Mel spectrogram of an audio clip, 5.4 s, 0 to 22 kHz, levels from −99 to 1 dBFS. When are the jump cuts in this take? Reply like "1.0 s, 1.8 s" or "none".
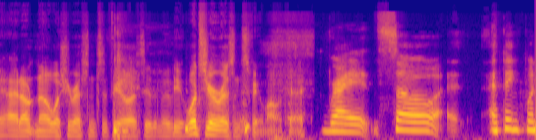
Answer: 1.4 s, 1.7 s, 3.1 s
